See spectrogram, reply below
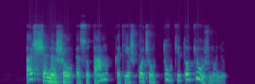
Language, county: Lithuanian, Kaunas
